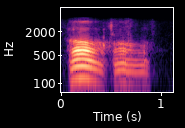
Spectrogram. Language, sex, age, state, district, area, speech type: Maithili, male, 45-60, Bihar, Saharsa, rural, conversation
